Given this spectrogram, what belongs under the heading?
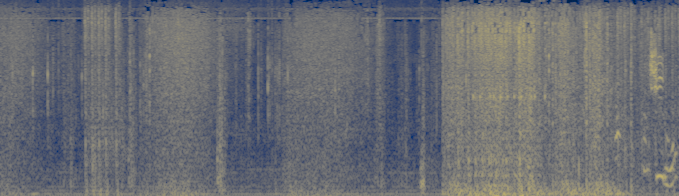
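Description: Rapid bursts of video game gunfire crackle and rattle through an emulated shooter match, loud and near, with a heavier volley near the end.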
